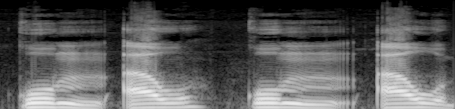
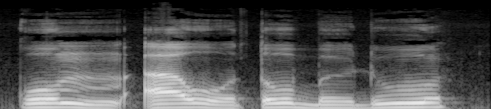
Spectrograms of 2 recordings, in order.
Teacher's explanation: Maka dibaca jelas, tak berdengung, baca pendek saja. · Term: izhar syafawi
